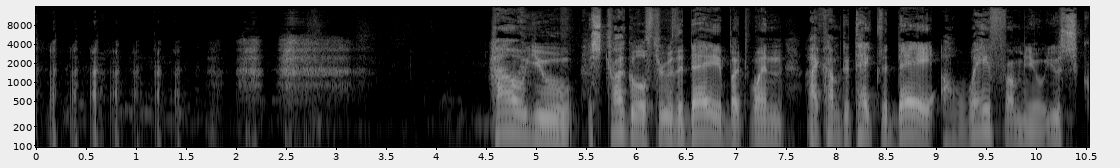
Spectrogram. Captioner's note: Kuthumi chuckles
